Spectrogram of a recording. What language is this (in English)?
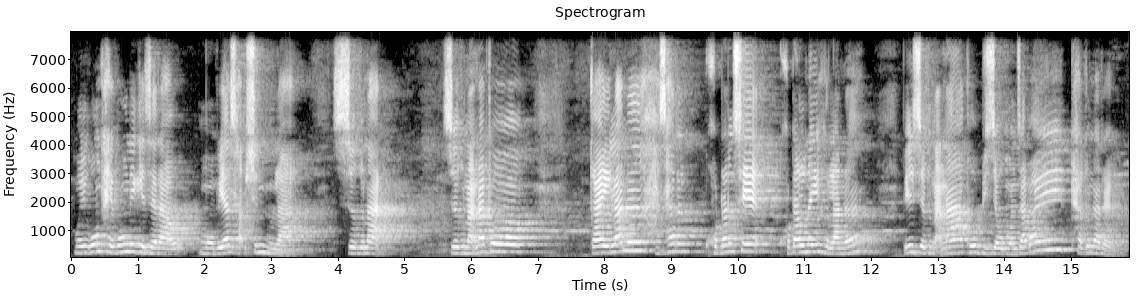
Bodo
